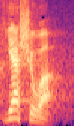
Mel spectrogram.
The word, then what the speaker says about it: Yeshua: It's also pronounced Yeshua, reflecting the Hebrew pronunciation.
